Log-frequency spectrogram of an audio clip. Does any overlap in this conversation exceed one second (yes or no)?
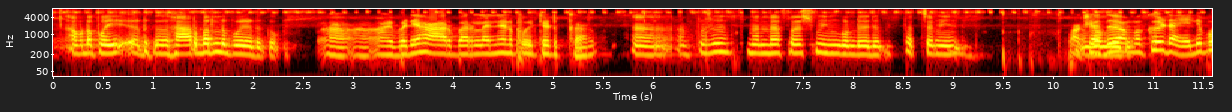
no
